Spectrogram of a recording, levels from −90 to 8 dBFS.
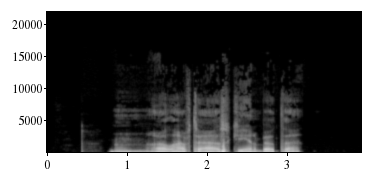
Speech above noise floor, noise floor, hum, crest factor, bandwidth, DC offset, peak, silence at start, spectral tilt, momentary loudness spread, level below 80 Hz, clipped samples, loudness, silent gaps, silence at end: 65 dB; -83 dBFS; none; 20 dB; 10 kHz; under 0.1%; 0 dBFS; 0.8 s; -7.5 dB/octave; 12 LU; -36 dBFS; under 0.1%; -19 LUFS; none; 0.75 s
